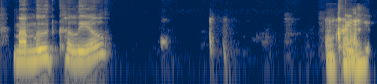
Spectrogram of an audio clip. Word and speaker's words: Mahmoud Khalil: And hopefully I'm going to pronounce his name correctly. It's Mahmoud Khalil.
